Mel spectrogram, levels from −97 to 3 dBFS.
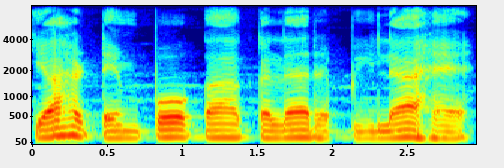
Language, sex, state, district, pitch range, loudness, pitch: Hindi, male, Jharkhand, Ranchi, 110-120 Hz, -18 LUFS, 115 Hz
